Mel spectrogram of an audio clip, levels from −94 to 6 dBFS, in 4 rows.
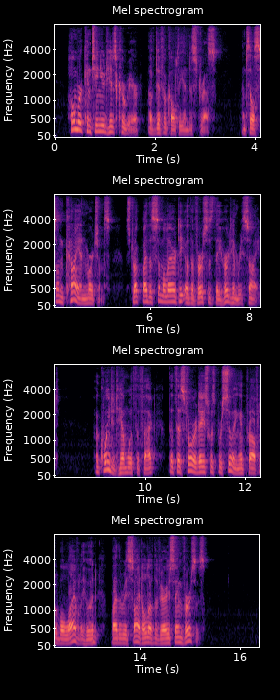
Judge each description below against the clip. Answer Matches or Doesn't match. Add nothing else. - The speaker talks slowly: Doesn't match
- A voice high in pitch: Doesn't match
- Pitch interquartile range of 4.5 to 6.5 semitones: Matches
